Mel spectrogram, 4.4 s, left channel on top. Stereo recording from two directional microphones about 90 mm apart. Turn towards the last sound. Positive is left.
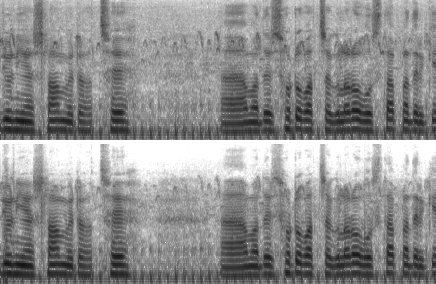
turn(degrees=30)  # may be behind; listen again after turning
